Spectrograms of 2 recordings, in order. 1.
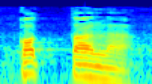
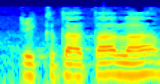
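Kedua bunyi t menyatu menjadi satu bunyi yang ganda. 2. Kedua bunyi t dipisahkan oleh vokal.

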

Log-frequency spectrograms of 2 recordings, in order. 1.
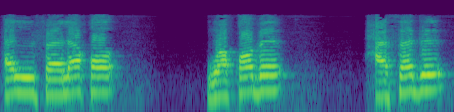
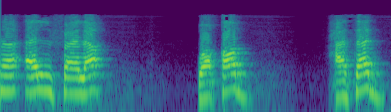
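تُنطق الحروف الساكنة الأخيرة مع ارتداد خفيف. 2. تُغلق الحروف الساكنة الأخيرة فجأة دون إطلاق. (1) "بل ليخرجونه بالتباعد كما ذكرنا" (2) "لا يقولون الفلق وقب حسد، لا تفعل العرب ذلك أبدا"

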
